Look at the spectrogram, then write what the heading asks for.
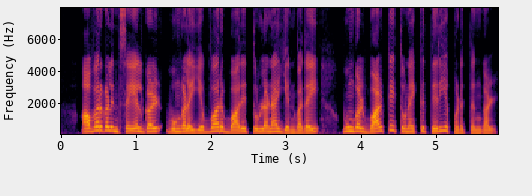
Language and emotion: Tamil, neutral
